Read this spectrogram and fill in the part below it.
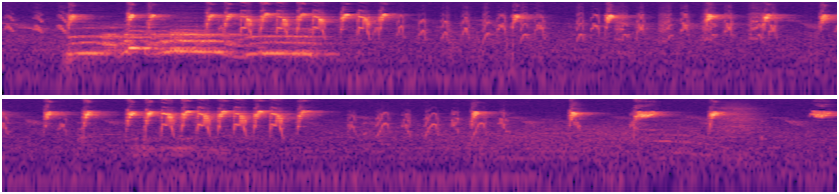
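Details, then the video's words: Brown-throated sunbird song used as a lure to make birds answer and sing: rapid, high, thin chirps and trills, repeated several times per second with brief pauses. A lower, harmonic warbling sound opens the first two seconds. "Pancingan SOGON agar cepat Bunyi dan Emosi | Pasti Nyaut langsung RESPON Gacor"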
